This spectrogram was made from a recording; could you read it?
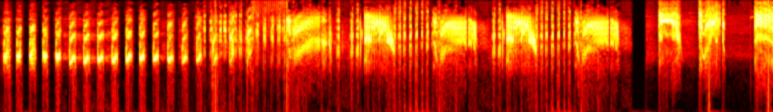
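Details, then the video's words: Swiftlet calls for luring birds into a swiftlet house: a steady run of evenly spaced chirps, then harsher buzzy squawks and broken twittering bursts. "suara panggil burung walet"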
